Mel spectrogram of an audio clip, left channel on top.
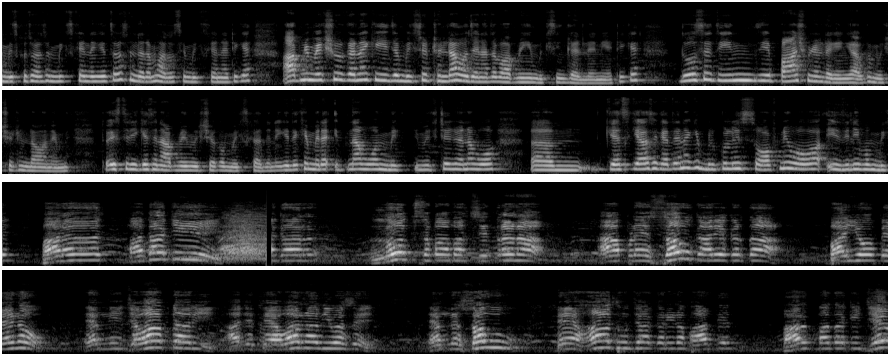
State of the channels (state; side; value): different; both; correlation 0.00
